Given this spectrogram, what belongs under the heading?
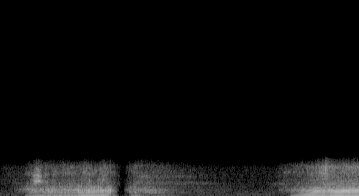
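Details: Sleeping adult husband snoring badly: long, deep, buzzing snores on each breath in, with a quieter breath out between.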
